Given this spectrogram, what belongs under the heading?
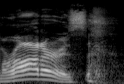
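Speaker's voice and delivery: loud, long, drawn-out yell.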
